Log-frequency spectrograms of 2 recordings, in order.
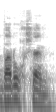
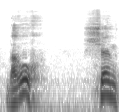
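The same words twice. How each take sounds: First: The two words run together without a pause. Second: There is a short pause after the first word. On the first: The speaker calls it wrong. "On ne dit pas Baruch Shem" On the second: The speaker calls it right. "Quand il y a une virgule, on s'arrête un petit moment"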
